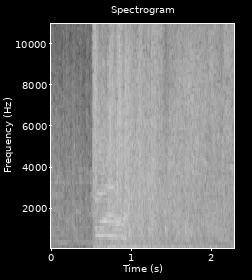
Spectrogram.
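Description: A sudden, loud burst of ship cannon fire in the Assassin's Creed Rogue video game, a heavy boom with a long rumbling tail, a shouted voice faintly over it.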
